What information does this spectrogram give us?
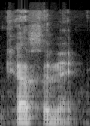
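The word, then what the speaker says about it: Kessenich: Griffin III and Clint kessenic that's how you pronounce his name cassinet on ESPN at noon Eastern nine Pacific is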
